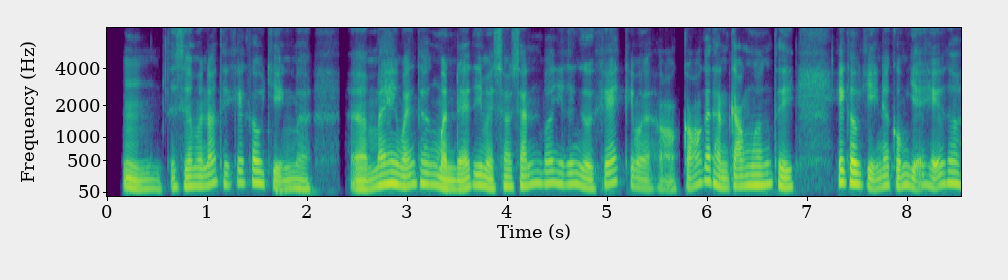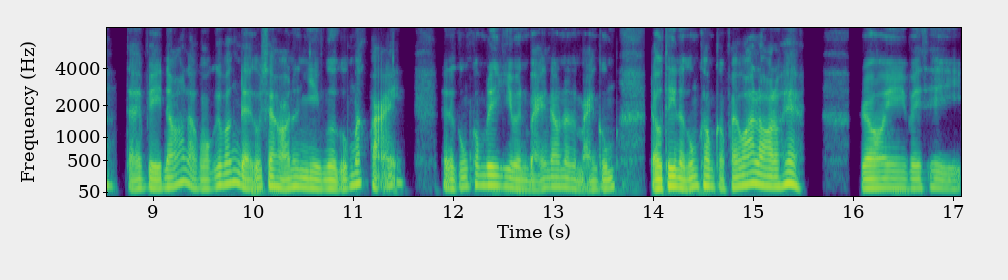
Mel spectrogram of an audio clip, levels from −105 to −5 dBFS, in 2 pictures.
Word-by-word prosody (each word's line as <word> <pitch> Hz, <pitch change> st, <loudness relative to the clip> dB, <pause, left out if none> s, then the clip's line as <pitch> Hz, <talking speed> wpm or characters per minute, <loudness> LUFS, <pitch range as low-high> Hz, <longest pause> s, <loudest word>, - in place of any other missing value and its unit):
Ừm, 100 Hz, -3 st, 0 dB
thực 115 Hz, -, -3 dB
sự 120 Hz, +1 st, +1 dB
mà 125 Hz, 0 st, +1 dB
nói 145 Hz, +5 st, +1 dB
thì 145 Hz, -2 st, -5 dB
cái 165 Hz, +3 st, -3 dB
câu 165 Hz, -1 st, +2 dB
chuyện 100 Hz, -, -2 dB
mà, 95 Hz, -1 st, -2 dB, 0.4 s
ờ, 95 Hz, 0 st, +2 dB
mang 145 Hz, +8 st, +4 dB
bản 130 Hz, +4 st, +2 dB
thân 150 Hz, -4 st, 0 dB
mình 95 Hz, -3 st, +4 dB
để 95 Hz, +4 st, +3 dB
đi 140 Hz, 0 st, +1 dB
mà 110 Hz, -5 st, +3 dB
so 120 Hz, +4 st, -1 dB
sánh 135 Hz, +6 st, -1 dB
với 160 Hz, +1 st, 0 dB
những 150 Hz, -2 st, -2 dB
cái 150 Hz, -, 0 dB
người 110 Hz, -8 st, +1 dB
khác 150 Hz, -, -1 dB
khi 125 Hz, -, -5 dB
mà 100 Hz, -3 st, -1 dB
họ 90 Hz, +1 st, -6 dB
có 110 Hz, +8 st, 0 dB
cái 190 Hz, -, +2 dB
thành 120 Hz, -6 st, +1 dB
công 125 Hz, +4 st, +2 dB
hơn, 140 Hz, +2 st, +2 dB
thì 120 Hz, -6 st, +2 dB, 0.4 s
cái 170 Hz, -, +4 dB
câu 160 Hz, -2 st, +6 dB
chuyện 110 Hz, -7 st, -1 dB
nó 130 Hz, -, +1 dB
cũng 125 Hz, +1 st, 0 dB
dễ 110 Hz, -, 0 dB
hiểu 135 Hz, +3 st, 0 dB
thôi, 160 Hz, -2 st, +1 dB, 0.2 s
tại 100 Hz, +2 st, -2 dB
vì 105 Hz, -1 st, 0 dB
nó 120 Hz, +9 st, -1 dB
là 170 Hz, -, -2 dB
một 100 Hz, 0 st, -3 dB
cái 135 Hz, +4 st, 0 dB
vấn 160 Hz, +2 st, +1 dB
đề 105 Hz, -2 st, +1 dB
của 115 Hz, -, 0 dB
xã 125 Hz, 0 st, +1 dB
hội 105 Hz, -3 st, +1 dB
nên 120 Hz, -1 st, 0 dB
nhiều 105 Hz, -3 st, +1 dB
người 100 Hz, -1 st, +1 dB
cũng 130 Hz, -, -3 dB
mắc 160 Hz, +1 st, -1 dB
phải, 165 Hz, -, -2 dB, 0.4 s
thì -, -, -2 dB
là 100 Hz, -, +1 dB
cũng 115 Hz, +4 st, -4 dB
không 135 Hz, +1 st, -3 dB
riêng 135 Hz, -2 st, +3 dB
gì 120 Hz, -, -1 dB
mình 100 Hz, -3 st, -1 dB
bạn 90 Hz, +5 st, -3 dB
đâu, 120 Hz, 0 st, -1 dB
nên 115 Hz, -2 st, -2 dB
là 100 Hz, -, -4 dB
bạn 95 Hz, -1 st, -4 dB
cũng 100 Hz, +4 st, -2 dB, 0.4 s
đầu 100 Hz, +2 st, +5 dB
tiên 125 Hz, +2 st, +4 dB
là 105 Hz, -, +3 dB
cũng 115 Hz, +4 st, +1 dB
không 125 Hz, -1 st, 0 dB
cần 100 Hz, -3 st, -6 dB
phải 115 Hz, -, +1 dB
quá 140 Hz, +5 st, +3 dB
lo 140 Hz, -5 st, +4 dB
đâu 120 Hz, -, +2 dB
ha. 150 Hz, -3 st, +2 dB, 0.6 s
Rồi, 110 Hz, +1 st, +1 dB
vậy 105 Hz, 0 st, -2 dB
thì 100 Hz, -4 st, -6 dB
120 Hz, 300 wpm, -24 LUFS, 105-140 Hz, 0.6 s, câu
